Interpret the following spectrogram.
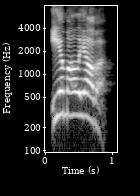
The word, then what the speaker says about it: Iamaleava: They're going to come in looking like $1 million, and Nico Iamaleava, I'm going to say it right, Iamaleava is going to light the world on fire.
